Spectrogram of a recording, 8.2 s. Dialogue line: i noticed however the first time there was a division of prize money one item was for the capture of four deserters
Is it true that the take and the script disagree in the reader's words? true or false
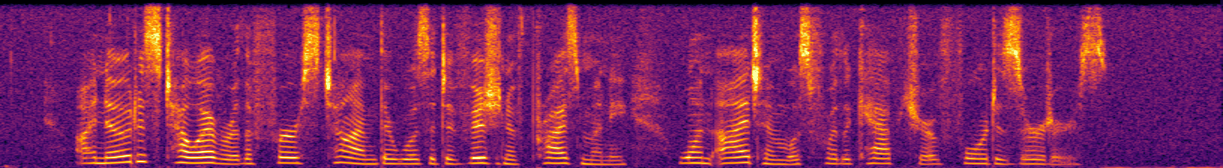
false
